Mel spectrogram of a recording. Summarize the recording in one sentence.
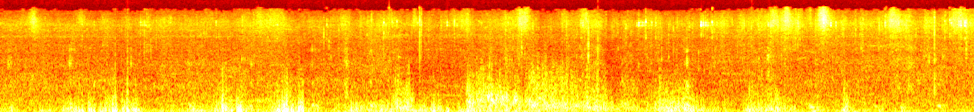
A horse galloping on a windy day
